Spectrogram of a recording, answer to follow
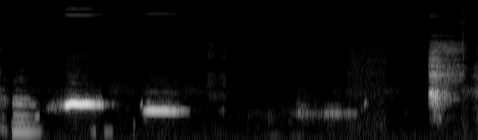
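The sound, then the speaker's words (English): A person whistles a secret tune as a clear two-note call, then a fainter whistle answers the call after a pause, followed by a short breathy hiss. “Try whistling once it more.”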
